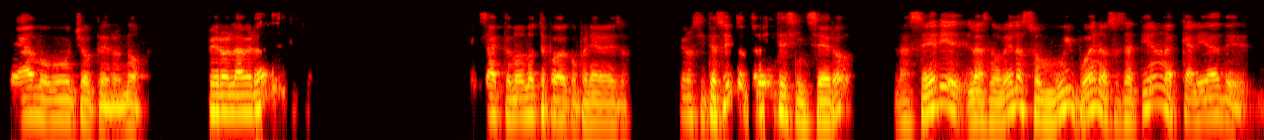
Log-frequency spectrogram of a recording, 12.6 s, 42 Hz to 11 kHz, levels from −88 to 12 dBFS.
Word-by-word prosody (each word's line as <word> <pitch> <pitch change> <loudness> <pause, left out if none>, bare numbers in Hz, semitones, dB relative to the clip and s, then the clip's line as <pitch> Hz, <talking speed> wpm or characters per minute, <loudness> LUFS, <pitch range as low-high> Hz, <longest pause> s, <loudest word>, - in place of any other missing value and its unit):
te 105 - -1
amo 115 -2 +1
mucho, 105 0 -1
pero 80 -1 0
no". 90 +2 -2 0.6
Pero 130 0 +4
la 130 0 +4
verdad 130 +2 +4
es 295 - -10
que - - -33
son - - -35 1.6
Exacto, 120 - -2
no, 110 0 +1
no, 120 0 +1
te - - -1
puedo 105 - +3
acompañar 95 -2 -2
en 90 - -1
eso, 85 -1 -9 0.5
pero 115 -1 -6
si 110 -2 -10
te - - +3
soy - - -1
totalmente 135 -1 +1
sincero, 95 -3 0 0.4
la 95 +2 -8
serie 140 - +1
las 95 0 +1
novelas 105 +9 +1
son 110 -6 0
muy 120 +12 0
buenas, 140 -7 +1
o - - -10
sea, 100 0 -3
tienen 160 - -3
una - - 0
calidad 110 +4 0
de 110 - -3
n - - -18
110 Hz, 185 wpm, -23 LUFS, 95-130 Hz, 1.6 s, Pero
